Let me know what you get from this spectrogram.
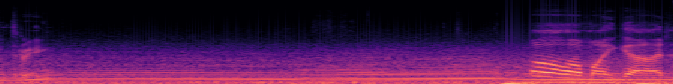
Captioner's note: engine sputtering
